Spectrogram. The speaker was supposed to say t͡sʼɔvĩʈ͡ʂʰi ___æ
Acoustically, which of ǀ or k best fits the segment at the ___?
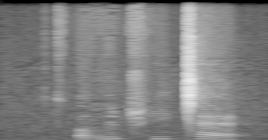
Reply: ǀ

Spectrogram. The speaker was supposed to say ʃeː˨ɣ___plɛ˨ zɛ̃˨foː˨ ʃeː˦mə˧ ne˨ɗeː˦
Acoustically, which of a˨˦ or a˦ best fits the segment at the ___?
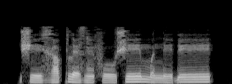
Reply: a˨˦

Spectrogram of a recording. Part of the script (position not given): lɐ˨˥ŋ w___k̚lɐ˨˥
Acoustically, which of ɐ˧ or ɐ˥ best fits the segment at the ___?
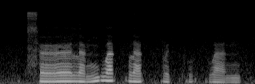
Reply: ɐ˥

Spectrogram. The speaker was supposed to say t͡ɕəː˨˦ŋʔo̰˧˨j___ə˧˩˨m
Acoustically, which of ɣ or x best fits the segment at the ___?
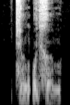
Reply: x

